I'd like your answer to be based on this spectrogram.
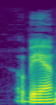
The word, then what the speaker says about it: Obeah: I don't know much about Obeah. Am I saying that correctly? Obeah? – Yeah, Okay.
